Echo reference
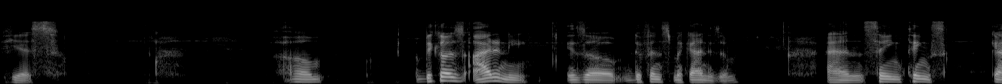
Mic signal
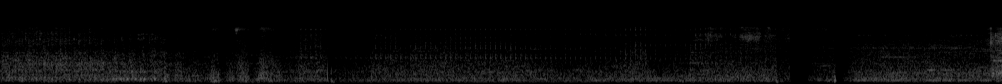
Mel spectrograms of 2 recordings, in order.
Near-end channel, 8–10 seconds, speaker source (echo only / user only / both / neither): neither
